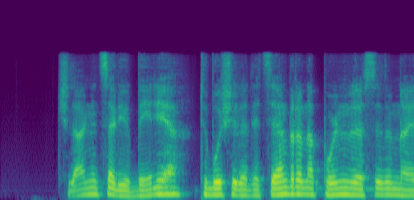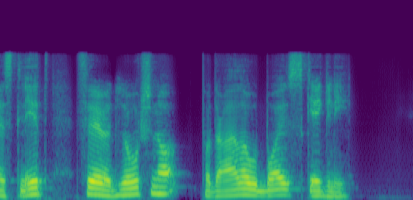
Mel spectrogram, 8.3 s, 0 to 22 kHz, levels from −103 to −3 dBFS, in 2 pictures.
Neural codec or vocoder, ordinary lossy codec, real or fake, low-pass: codec, 16 kHz, 0.5 kbps, X-Codec, HuBERT features, trained on balanced general audio; none; fake; 7.2 kHz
